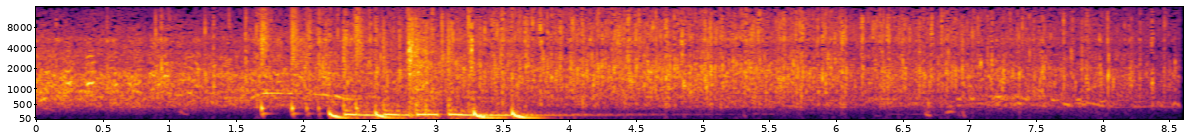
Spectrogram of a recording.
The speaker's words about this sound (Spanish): Un fuerte aplauso para mi amiga, muchas gracias.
